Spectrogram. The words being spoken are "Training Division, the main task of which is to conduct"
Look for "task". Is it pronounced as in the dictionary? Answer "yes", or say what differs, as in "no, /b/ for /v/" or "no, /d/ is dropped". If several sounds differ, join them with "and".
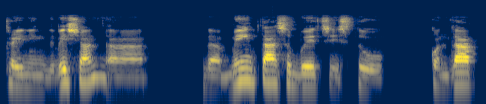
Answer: no, /k/ is dropped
